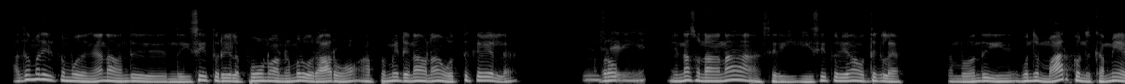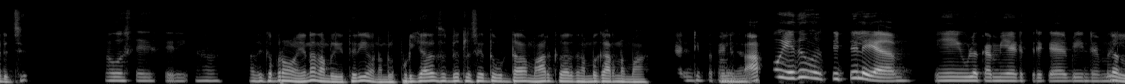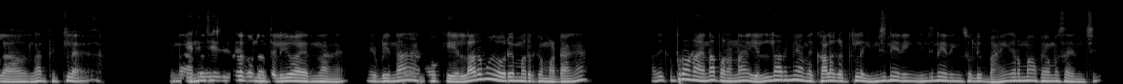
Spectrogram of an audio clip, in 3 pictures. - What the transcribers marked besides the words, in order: disgusted: "ஏன்னா நம்மளுக்குத் தெரியும். நம்மளுக்கு பிடிக்காத … நம்ம காரணமா? சொல்லுங்க"; in English: "சப்ஜெக்ட்ல்"; other background noise; in English: "ஃபேமஸா"
- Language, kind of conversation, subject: Tamil, podcast, குடும்பம் உங்கள் முடிவுக்கு எப்படி பதிலளித்தது?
